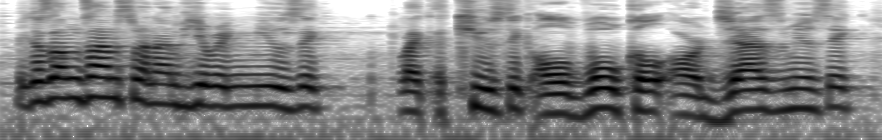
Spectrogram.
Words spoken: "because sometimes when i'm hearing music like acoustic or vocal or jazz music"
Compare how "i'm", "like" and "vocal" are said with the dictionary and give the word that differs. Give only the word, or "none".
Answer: none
